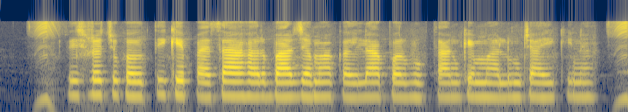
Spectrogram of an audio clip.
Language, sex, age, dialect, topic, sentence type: Bhojpuri, female, 18-24, Western, banking, question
